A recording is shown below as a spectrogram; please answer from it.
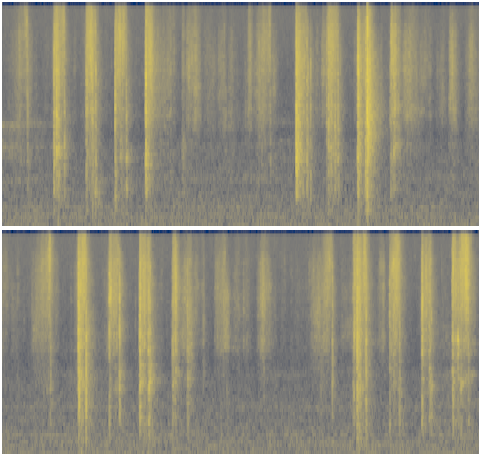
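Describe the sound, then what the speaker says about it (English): A tarot deck is shuffled by hand in bursts of crisp riffling and card snaps, several quick clusters separated by short pauses, close and fairly loud. "I just give it a couple shuffles for you."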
